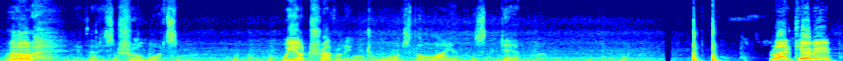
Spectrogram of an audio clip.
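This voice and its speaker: An actor playing a shrewd, confident Victorian detective in a period drama, with an English accent and a theatrical, incisive, deliberate delivery. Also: male voice, on the low side, wildly swooping pitch, full character voice. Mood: brisk, assured. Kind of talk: period radio drama dialogue. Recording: clearly noisy, ambient background.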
